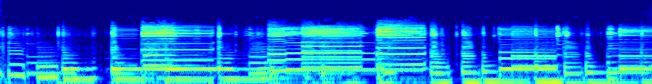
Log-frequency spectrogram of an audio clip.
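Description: A loud electric guitar plays a melodic riff with a distorted, effects-laden tone and a steady bass line beneath, filling the whole stretch with no voices; Creative Commons music by the band a band from yamendo.com.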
